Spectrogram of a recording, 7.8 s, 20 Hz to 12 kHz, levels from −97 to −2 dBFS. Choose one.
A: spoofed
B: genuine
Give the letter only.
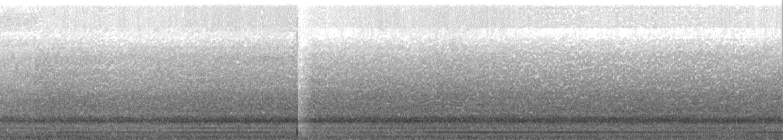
B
